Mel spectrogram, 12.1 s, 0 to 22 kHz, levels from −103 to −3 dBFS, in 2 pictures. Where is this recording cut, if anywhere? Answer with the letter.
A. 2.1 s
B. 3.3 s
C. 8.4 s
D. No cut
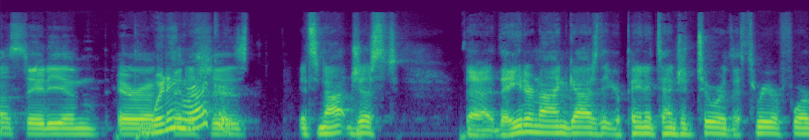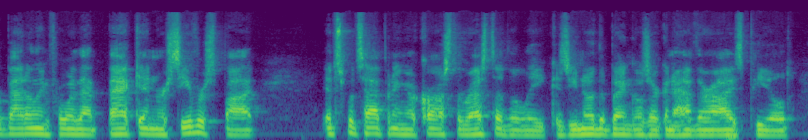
A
